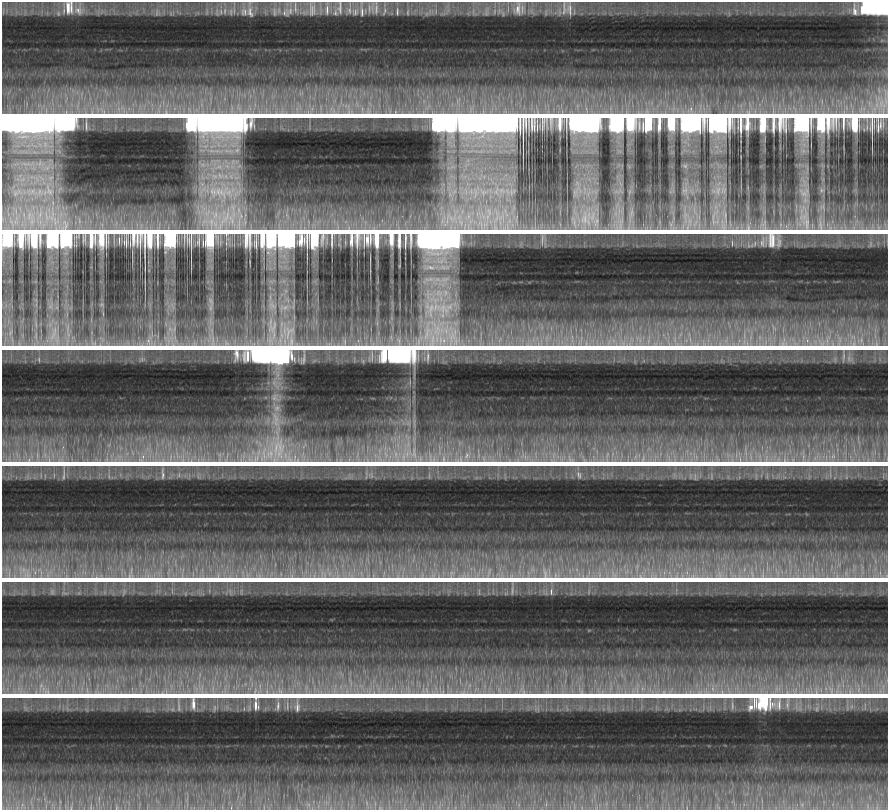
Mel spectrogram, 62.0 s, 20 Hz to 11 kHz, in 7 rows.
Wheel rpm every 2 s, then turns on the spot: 230, 230, 230, 210, 100, 120, 110, 10, 20, 20, 20, 160, 230, 220, 150, 130, 220, 220, 230, 230, 230, 230, 230, 220, 230, 220, 230, 230, 220, 240, 230.
14-22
